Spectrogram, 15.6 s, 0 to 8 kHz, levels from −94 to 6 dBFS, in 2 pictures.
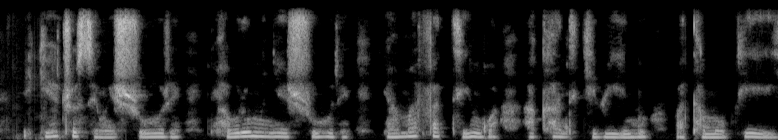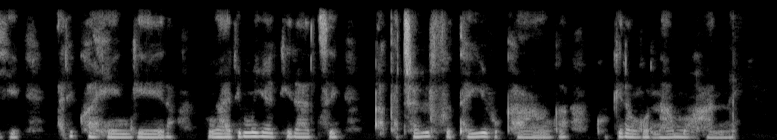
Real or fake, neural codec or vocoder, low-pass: real; none; 7.2 kHz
